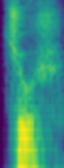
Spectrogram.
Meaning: rubbish
- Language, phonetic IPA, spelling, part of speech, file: Russian, [t͡ɕuʂ], чушь, noun, Ru-чушь.ogg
